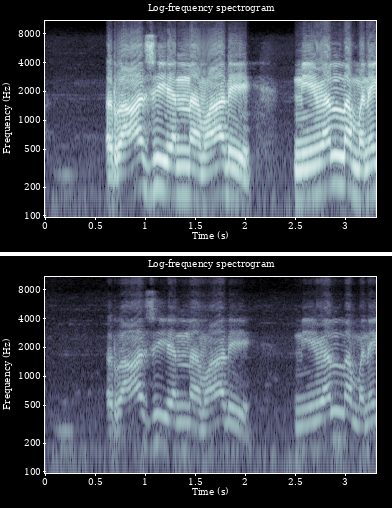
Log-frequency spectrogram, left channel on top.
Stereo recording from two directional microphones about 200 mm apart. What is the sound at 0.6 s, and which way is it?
A man's voice, 50° left (ahead or behind).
